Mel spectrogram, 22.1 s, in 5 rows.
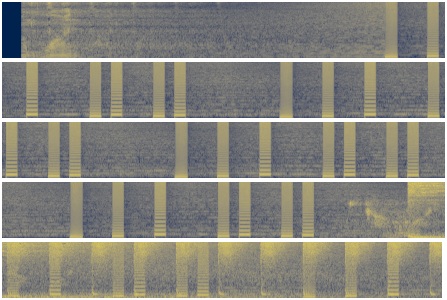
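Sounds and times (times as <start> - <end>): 
trance mix: 3.7 - 22.1.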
